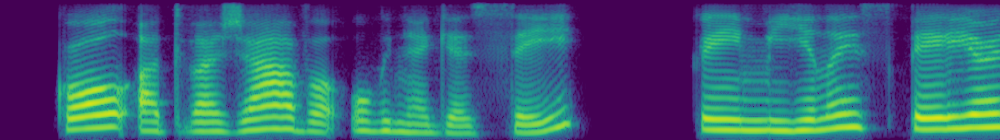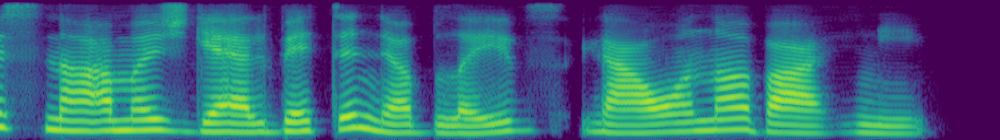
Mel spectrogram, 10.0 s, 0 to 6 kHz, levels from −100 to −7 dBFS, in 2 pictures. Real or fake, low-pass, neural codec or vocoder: fake; 5.4 kHz; codec, 16 kHz, about 1 kbps, DyCAST, with the encoder's durations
